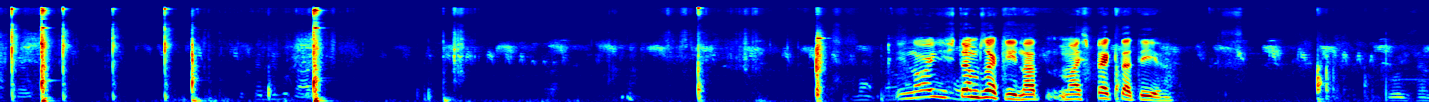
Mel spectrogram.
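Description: A sledgehammer strikes stone with sharp, ringing knocks now and then.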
